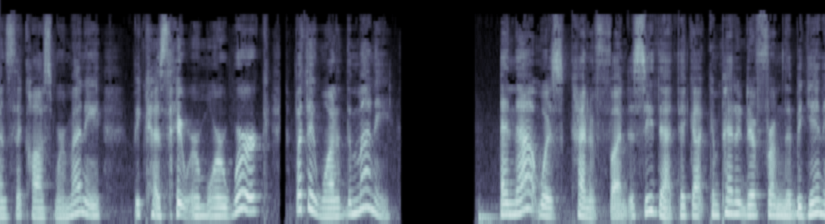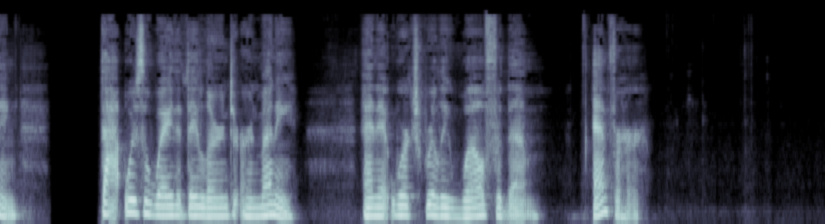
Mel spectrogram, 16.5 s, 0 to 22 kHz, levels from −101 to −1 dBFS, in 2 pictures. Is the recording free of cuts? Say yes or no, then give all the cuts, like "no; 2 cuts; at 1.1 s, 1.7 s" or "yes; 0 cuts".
yes; 0 cuts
